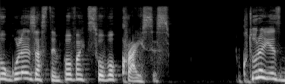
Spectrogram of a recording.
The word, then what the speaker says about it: crisis: Crisis, crisis, crisise. Serio. Nie. – No jest ponad 20 języków, wiesz, ja wiem, w całej Europie. No. – Crisis to jedyna poprawna wymowa.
